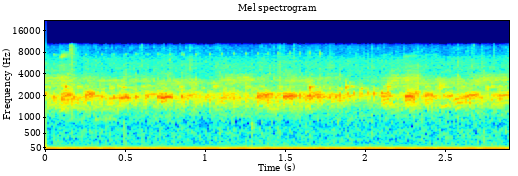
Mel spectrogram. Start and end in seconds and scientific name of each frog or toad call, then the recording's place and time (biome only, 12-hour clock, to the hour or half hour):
0.0	2.9	Boana bischoffi
0.0	2.9	Sphaenorhynchus surdus
1.9	2.5	Scinax perereca
Atlantic Forest, ~1am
